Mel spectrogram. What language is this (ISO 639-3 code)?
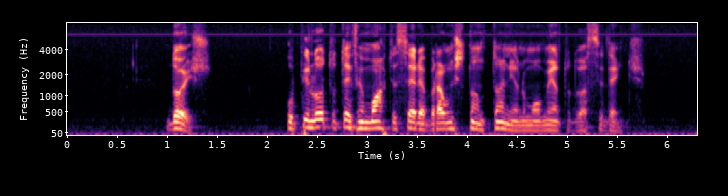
por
